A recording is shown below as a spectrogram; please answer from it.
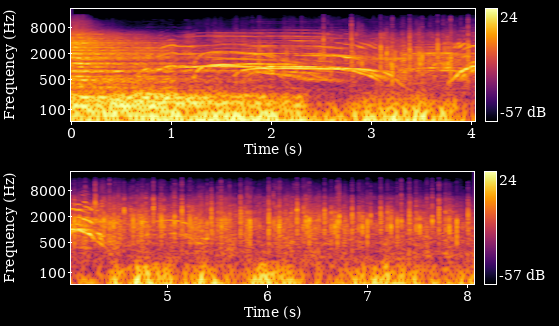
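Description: Recorded dance music stops right at the start. An audience answers with whoops and cheers that rise and fall for a few seconds, then claps through the rest.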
